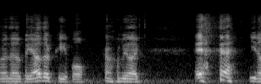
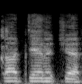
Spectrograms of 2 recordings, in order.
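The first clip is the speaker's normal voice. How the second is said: mock annoyed, angry voice. Retelling a fellow player's angry reply: imitating him getting angry. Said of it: "And he'd be like".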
